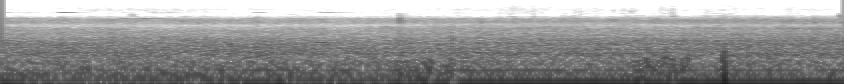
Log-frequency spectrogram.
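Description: A pickup truck drives across a bridge, giving a steady low road and engine rumble mixed with wind buffeting that swells slightly midway, with no clear talking.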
